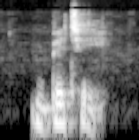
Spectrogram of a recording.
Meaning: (adjective) 1. Containing bits; fragmented 2. Very small; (noun) Alternative form of bittie
- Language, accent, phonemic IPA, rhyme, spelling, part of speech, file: English, Southern England, /ˈbɪti/, -ɪti, bitty, adjective / noun, LL-Q1860 (eng)-bitty.wav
